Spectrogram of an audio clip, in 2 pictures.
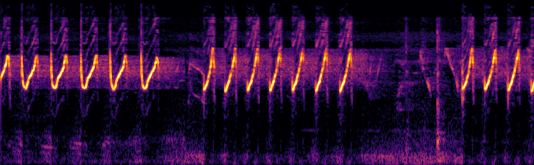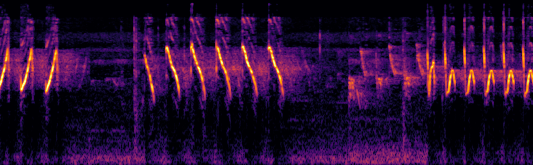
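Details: Bar-winged prinia, 'semi' type, in continuous 'ngebren' song used as a lure and tutor for training birds: four rapid bursts of about six sharp, high, slurred chips each, with brief gaps between bursts.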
